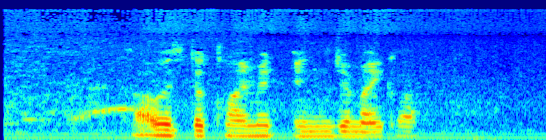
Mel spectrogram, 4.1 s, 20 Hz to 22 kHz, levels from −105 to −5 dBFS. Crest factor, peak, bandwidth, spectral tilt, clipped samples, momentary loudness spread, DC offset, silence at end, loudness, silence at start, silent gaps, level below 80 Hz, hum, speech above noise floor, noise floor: 20 dB; -12 dBFS; 17 kHz; -7 dB/octave; under 0.1%; 25 LU; under 0.1%; 1 s; -30 LUFS; 0.05 s; none; -64 dBFS; none; 30 dB; -59 dBFS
